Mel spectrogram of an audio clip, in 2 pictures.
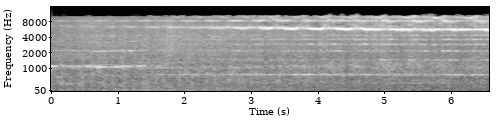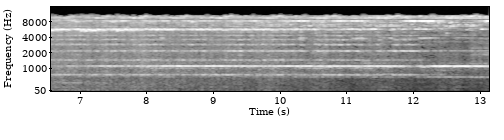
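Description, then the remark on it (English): A train slows to a stop, its wheels and brakes squealing in steady high-pitched tones over a continuous low rumble, loud throughout with no voices. “Slowing to a stop.”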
